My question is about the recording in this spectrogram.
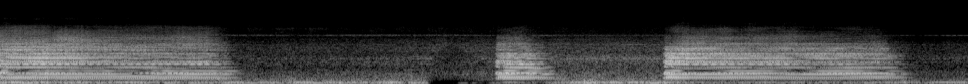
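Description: Diesel locomotive's multi-chime air horn sounding three blasts, long, short, long, typical of the closing part of a grade-crossing signal. A steady low rumble runs underneath.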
